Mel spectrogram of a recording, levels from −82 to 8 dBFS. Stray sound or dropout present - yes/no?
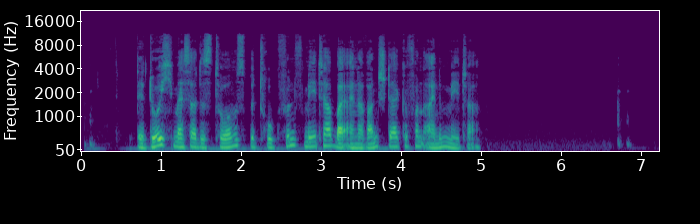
no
